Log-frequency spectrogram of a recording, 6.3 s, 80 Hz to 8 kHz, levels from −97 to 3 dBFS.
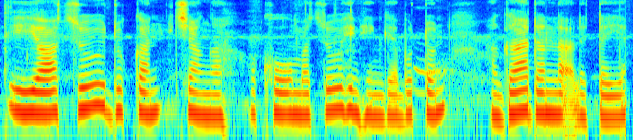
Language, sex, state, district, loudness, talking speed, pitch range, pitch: Wancho, female, Arunachal Pradesh, Longding, -18 LUFS, 140 wpm, 185-210 Hz, 195 Hz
